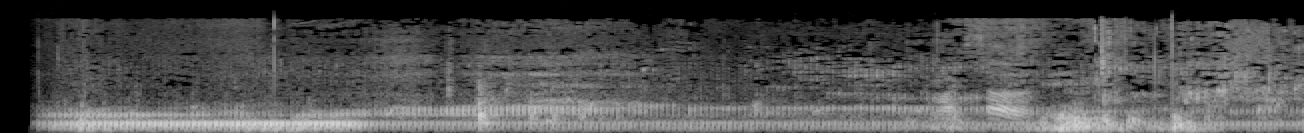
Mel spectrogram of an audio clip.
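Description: A small boat's motor running with a steady low hum, dropping sharply in level a little under two seconds in and carrying on more faintly. A few sharp knocks come near the end.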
